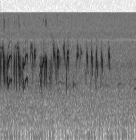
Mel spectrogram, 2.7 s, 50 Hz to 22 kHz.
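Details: White wagtail recorded in May 2019 in the mountains of León, Spain: a quick twittering series of sharp high chirps, first jumbled, then spaced, evenly repeated notes fading out.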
